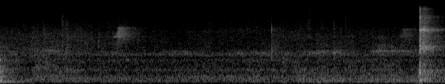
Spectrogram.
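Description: Needle-nose pliers working at a nail stuck in a trailer tire's rubber tread, heard only as faint clicks and one brief scrape about a second in, over quiet room tone; the pliers fail to pull the nail out.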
